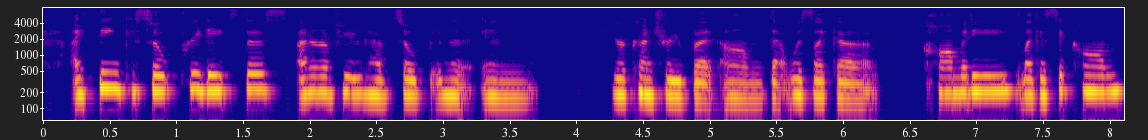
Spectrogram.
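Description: A woman with an American accent and a dark, mellow tone speaks at medium pitch and a moderate pace, with fairly even intonation and very even loudness. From Las Vegas, US. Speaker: film writer. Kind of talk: casual chat. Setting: remote call.

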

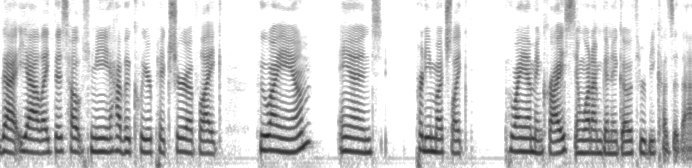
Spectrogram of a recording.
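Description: The speaker uses a monotone, flat intonation at a moderate pace, in a dry, close sound with no echo on a very clean recording with a silent background. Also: woman, medium pitch for a woman. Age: 20s. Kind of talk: Bible study discussion, scripture reading. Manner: casual, uses 'like'.

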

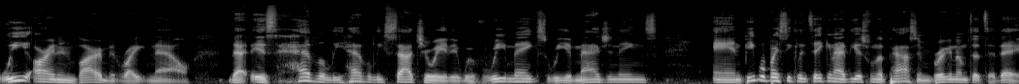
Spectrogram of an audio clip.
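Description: A man's unremarkable speaking voice at medium pitch, with lively intonation and a fairly quick pace, on a very clean recording with a silent background. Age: 30s. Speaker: internet personality guest. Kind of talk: casual chat.

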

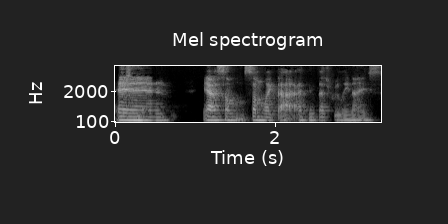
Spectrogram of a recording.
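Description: At a fairly slow pace, a woman speaks in a Norwegian accent at a medium pitch. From Norway. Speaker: pop singer. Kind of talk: casual interview. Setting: remote call from home.

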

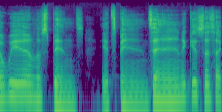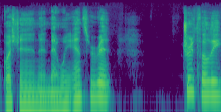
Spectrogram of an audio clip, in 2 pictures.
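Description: His tone is dark and mellow. The man keeps to a fairly slow pace. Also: fairly high pitch for a man, lively intonation, dry, close sound with no echo. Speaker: podcast co-host. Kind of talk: casual chat.

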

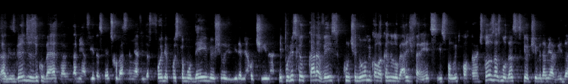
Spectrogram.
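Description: Very fast talk from a man, fairly high in pitch, with ordinary pitch variation. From southern Brazil, Porto Alegre. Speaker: entrepreneur. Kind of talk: interview.

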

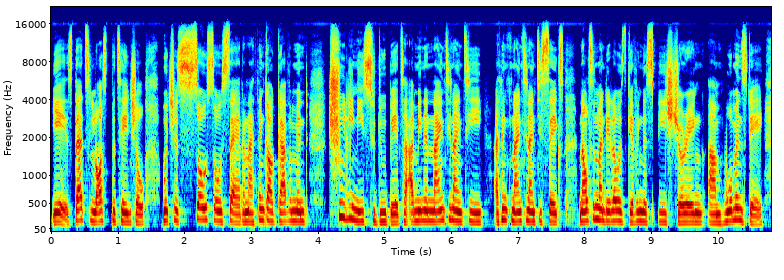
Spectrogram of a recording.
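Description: A woman talks at a very fast pace. Her loudness stays very even and her intonation fairly even. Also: fairly low pitch for a woman, dry, close sound with no echo. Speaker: attorney and content creator. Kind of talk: casual chat.

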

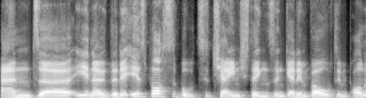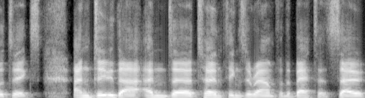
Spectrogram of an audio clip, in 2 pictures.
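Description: A man with a British accent at medium pitch, fairly quick in pace, with ordinary pitch variation. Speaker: politician. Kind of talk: interview.

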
